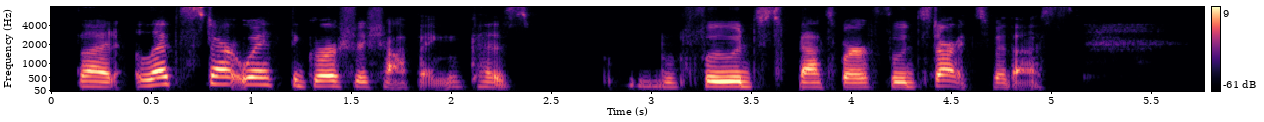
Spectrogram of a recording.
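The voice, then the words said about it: Slightly nasal, congested voice. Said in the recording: “I'm sure you can hear it in my voice. I'm a little nasally. ... I have a little bit of a cold”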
